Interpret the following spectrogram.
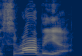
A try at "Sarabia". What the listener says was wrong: It's Sarabia. Sarabia. Roll the R. Roll the R.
